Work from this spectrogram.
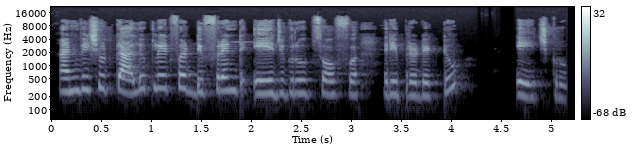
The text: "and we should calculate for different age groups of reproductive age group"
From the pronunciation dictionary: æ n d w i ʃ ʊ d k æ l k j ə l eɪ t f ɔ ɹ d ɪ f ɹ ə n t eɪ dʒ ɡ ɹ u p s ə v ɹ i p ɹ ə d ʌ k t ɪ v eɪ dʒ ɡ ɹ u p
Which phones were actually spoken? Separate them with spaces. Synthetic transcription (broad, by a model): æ n d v i ʃ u d k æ l k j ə l eɪ t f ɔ ɹ d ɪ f ɹ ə n t eɪ dʒ ɡ ɹ u p s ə f ɹ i p ɹ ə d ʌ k t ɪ eɪ dʒ ɡ ɹ u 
